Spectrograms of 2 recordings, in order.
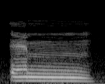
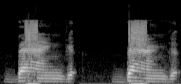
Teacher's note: three sounds three main sounds now when the volume is lowered the airstream is allowed to flow out through the nose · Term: nasals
